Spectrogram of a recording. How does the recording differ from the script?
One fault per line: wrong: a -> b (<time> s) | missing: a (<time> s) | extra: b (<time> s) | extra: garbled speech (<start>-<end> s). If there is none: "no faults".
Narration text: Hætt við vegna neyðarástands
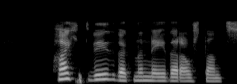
no faults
